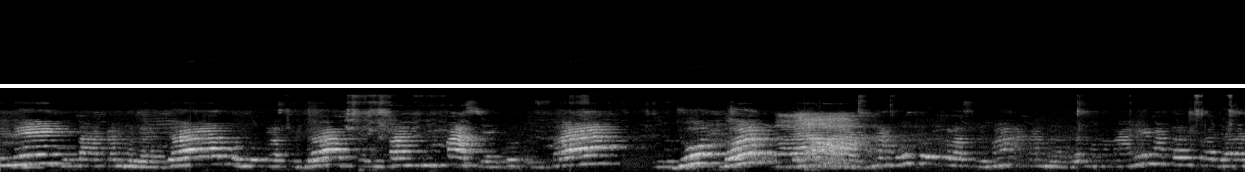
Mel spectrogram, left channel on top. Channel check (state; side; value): silent; left; 59 dB below the other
